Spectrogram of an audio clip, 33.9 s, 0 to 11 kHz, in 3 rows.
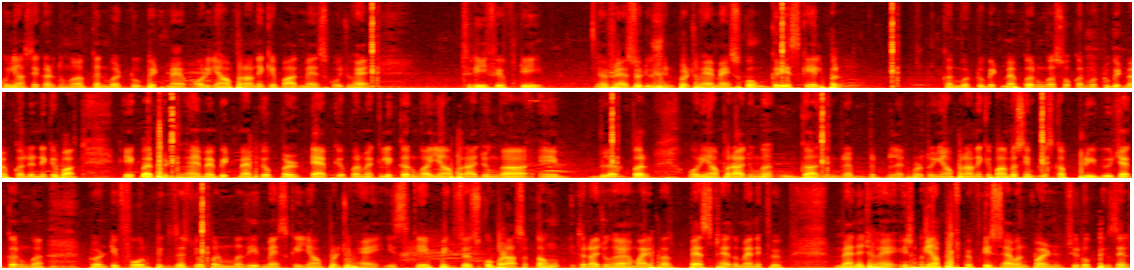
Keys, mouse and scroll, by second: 3.9 click, 8.9 click, 13.0 click, 17.5 click, 24.8 click.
